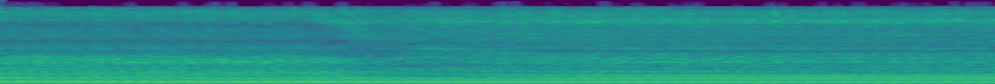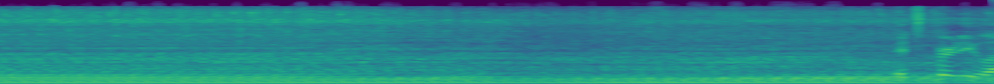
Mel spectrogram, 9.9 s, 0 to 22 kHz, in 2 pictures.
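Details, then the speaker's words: Modified Ford Ranger 4.0 with EGR delete, cold-start idle on open headers with no exhaust: a loud, raw, throbbing, unmuffled idle that is too loud. No check engine light. "It's too loud with open headers."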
